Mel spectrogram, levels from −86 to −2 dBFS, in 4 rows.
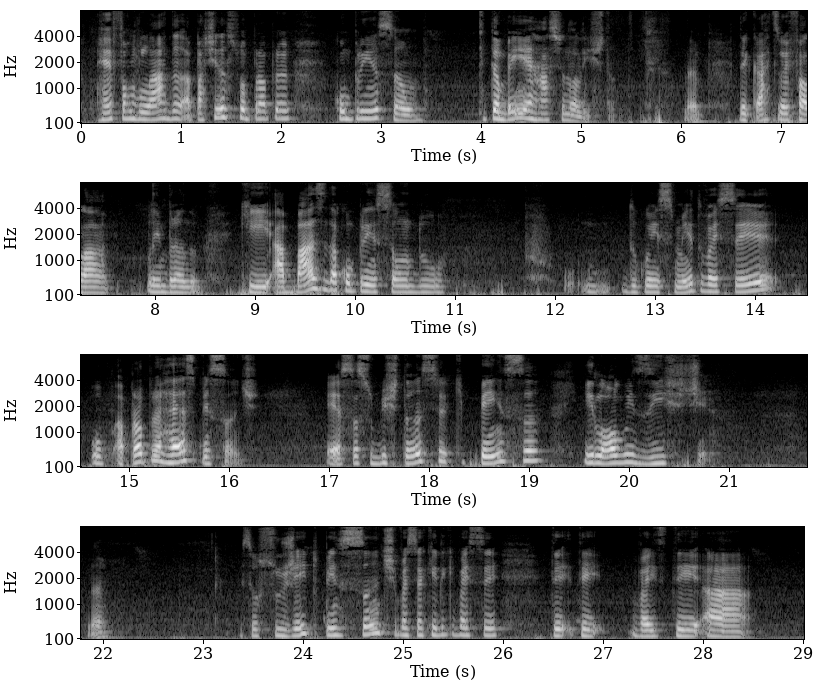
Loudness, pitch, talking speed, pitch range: -25 LUFS, 175 Hz, 110 wpm, 150-195 Hz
